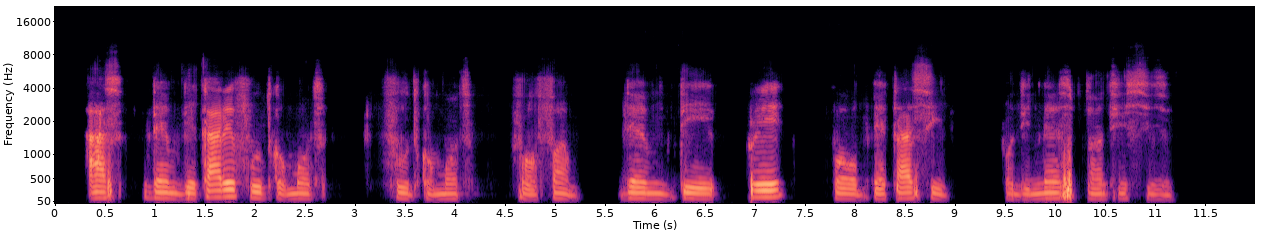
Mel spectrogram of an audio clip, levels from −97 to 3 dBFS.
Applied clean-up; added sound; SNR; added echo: neural mask model Resemble Enhance denoiser.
